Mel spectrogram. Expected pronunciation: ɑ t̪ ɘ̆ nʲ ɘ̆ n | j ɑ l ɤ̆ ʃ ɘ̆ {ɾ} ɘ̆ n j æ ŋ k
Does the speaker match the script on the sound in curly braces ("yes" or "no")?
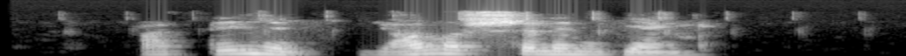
no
